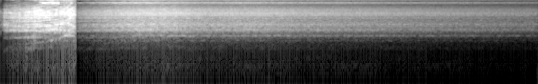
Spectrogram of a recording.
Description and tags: SFX tension cuchillo
Sonido producido a partir de la fricción entre un cuchillo y un afilador, la acción se generó en varias ocasiones. El sonido se editó agregándole una ecualización focalizada a las frecuencias medio altas para acentuar el sonido ascendente, y se le añadió por medio de un plugin nativo de protools una tenue reverberación para que diera el envolvimiento necesario e impactar al oyente.
cinematic, cuchillo, tension, foley, dramatic, cinema, film, movie, SFX, ascending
